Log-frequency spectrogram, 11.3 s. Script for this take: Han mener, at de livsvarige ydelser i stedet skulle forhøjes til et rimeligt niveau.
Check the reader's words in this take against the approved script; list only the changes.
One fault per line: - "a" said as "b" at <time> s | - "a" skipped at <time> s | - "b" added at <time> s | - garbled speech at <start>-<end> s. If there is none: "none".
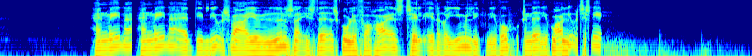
- "han mener" added at 2.0 s
- garbled speech at 7.7-9.0 s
